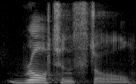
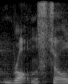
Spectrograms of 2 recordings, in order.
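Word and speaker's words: Rawtenstall: the same town in Lancashire which is it's pronounced actually rotten stall okay not rotten stall as we pronounce it but we actually went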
